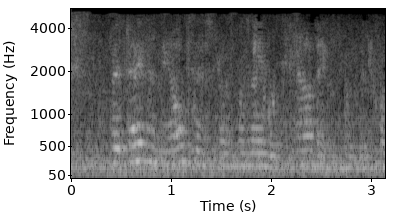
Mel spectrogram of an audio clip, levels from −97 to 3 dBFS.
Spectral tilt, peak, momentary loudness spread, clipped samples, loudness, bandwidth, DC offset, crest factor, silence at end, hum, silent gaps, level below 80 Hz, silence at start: -9.5 dB/octave; -14 dBFS; 7 LU; under 0.1%; -32 LUFS; 5.4 kHz; under 0.1%; 18 dB; 0 s; none; none; -48 dBFS; 0 s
